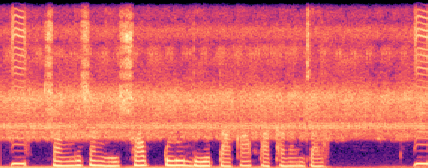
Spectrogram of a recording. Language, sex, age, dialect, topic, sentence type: Bengali, female, 25-30, Northern/Varendri, banking, statement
